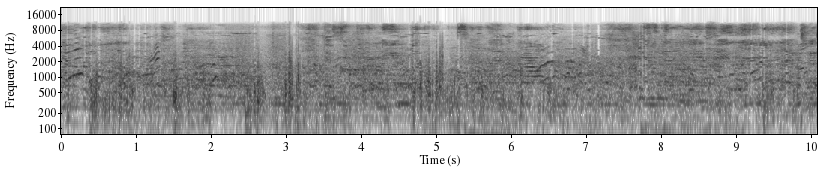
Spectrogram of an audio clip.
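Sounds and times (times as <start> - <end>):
voices: 0.0 - 10.0
loud rushing noise: 0.4 - 10.0.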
